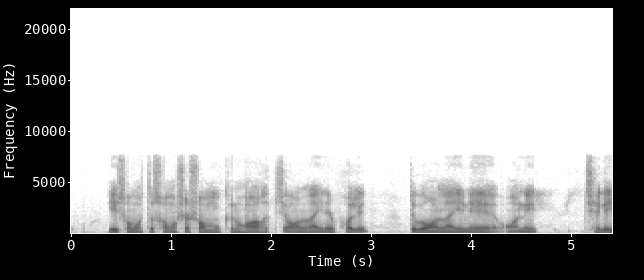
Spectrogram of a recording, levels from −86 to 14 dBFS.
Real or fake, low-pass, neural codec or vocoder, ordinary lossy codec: fake; none; codec, 16 kHz, 0.8 kbps, ZipCodec; none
